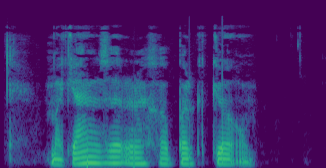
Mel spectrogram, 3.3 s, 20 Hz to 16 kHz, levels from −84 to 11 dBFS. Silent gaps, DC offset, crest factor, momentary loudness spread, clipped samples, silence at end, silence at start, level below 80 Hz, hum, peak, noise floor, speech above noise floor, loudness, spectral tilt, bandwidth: none; under 0.1%; 18 dB; 12 LU; under 0.1%; 0.25 s; 0.05 s; -50 dBFS; none; -6 dBFS; -56 dBFS; 34 dB; -23 LUFS; -6 dB/octave; 9.4 kHz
